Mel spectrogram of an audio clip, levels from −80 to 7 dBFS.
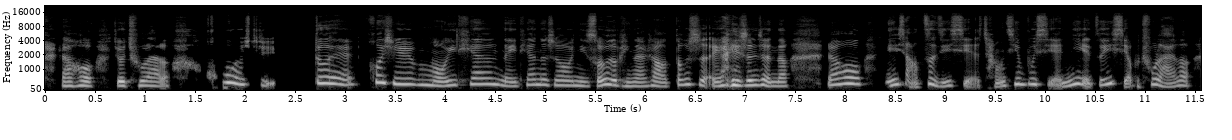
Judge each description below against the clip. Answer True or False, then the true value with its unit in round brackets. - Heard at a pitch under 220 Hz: False (235 Hz)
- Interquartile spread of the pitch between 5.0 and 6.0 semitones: True (5.3 semitones)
